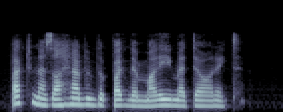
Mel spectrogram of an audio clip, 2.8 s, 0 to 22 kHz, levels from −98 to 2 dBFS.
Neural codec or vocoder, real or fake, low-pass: codec, 16 kHz, 0.5 kbps, FunCodec, trained on LibriTTS, 25 frames a second; fake; 7.2 kHz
